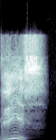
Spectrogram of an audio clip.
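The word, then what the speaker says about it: geese: Gis. Gis. Heeh. Dari kata Bugis.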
